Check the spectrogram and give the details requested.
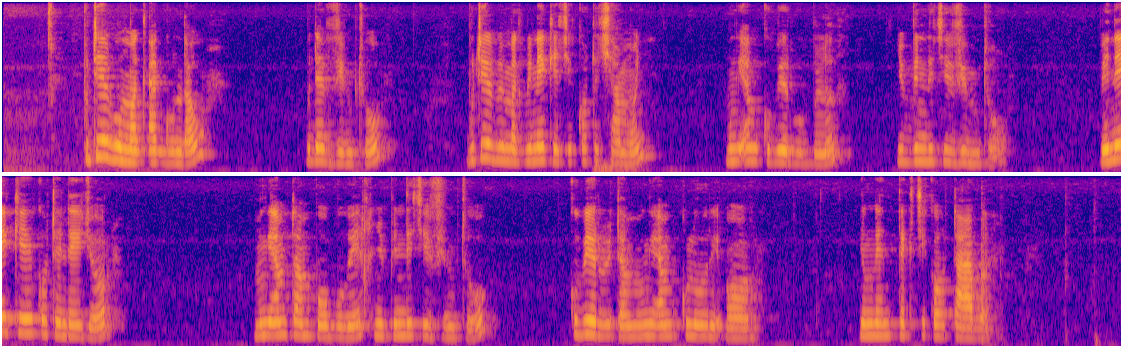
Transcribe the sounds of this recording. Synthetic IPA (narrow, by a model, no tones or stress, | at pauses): b̥uteːlbumɐkɐk̚bundɐw | budɛfvimtɔː | buteːlbumɐɡ̚binɛkːɛcikɔtːɛcamɔɲ | muŋɡiɐmkubeːɾbubəlɐ | ɲubindəcivimtoː | binɛkːeːkɔtːɛndɛjɟɔːr | muŋɡiɐmtɐmpɔːbubɛːxɲubindəcivimtoː | kubiːɾbitɐmːuŋɡiɐmkuloːɾiʔɔːɾu | ɲuŋdɛntɛkcikɐwtaːbɐl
